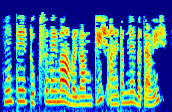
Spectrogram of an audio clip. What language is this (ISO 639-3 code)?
guj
